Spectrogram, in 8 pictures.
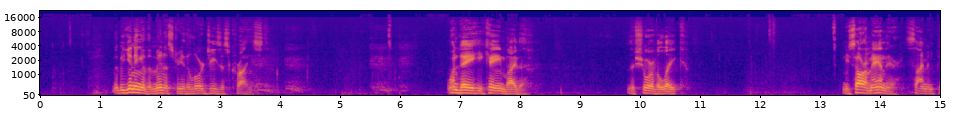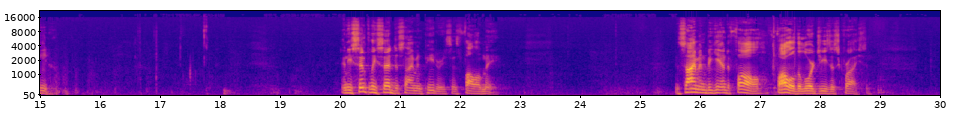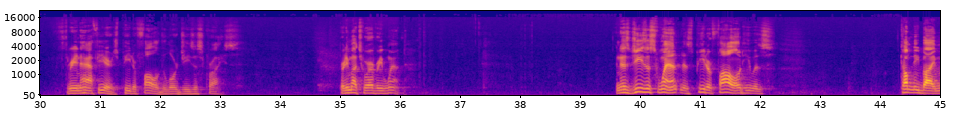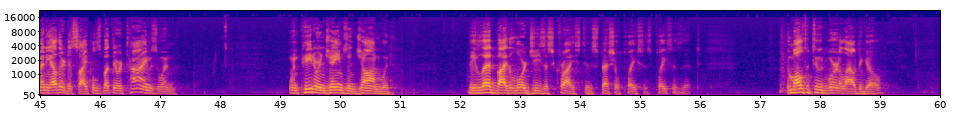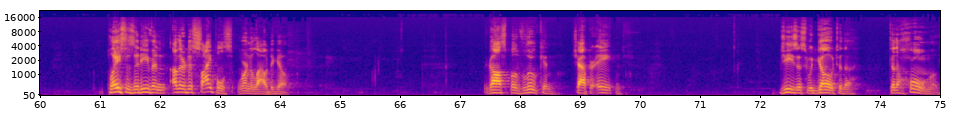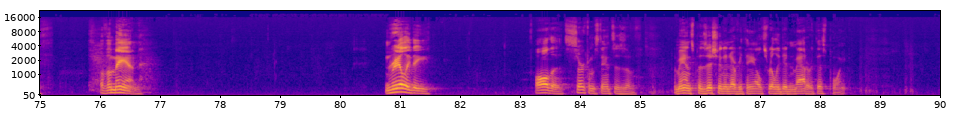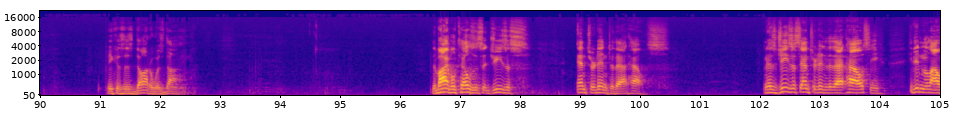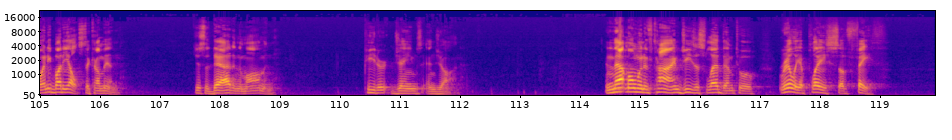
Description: This sermon from Luke chapter 22 follows Jesus as He prays to His Father and sees our place of prayer.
